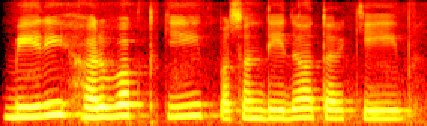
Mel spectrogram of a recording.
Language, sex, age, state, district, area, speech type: Urdu, female, 18-30, Uttar Pradesh, Lucknow, rural, spontaneous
